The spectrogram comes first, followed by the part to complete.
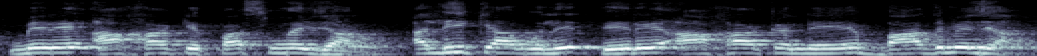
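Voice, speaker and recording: A man preaching a sermon, moving from low storytelling to loud shouted preaching. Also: fairly even intonation, highs cut off. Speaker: Islamic preacher. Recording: echoey hall, crowd.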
